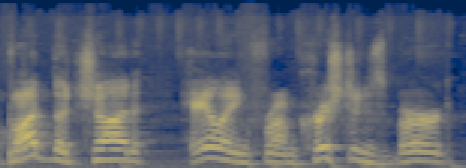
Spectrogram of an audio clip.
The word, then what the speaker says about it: Christiansburg: the chud hailing from christiansburg christenburg christiansburg i said it right the first time christiansburg virginia last season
